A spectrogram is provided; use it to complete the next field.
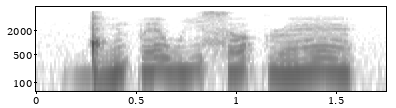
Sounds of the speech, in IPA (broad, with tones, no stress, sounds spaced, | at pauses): ɡ͡ǃ ẽ˩˥ p ɛ˧˥˧ w i˧˥˧ s ʌ˧˥˧ k ɹ ɛ̃˧˥˧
